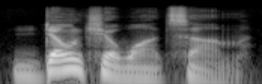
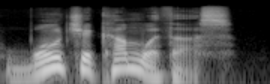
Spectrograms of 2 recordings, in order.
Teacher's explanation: The T and Y sounds blend together into a ch sound. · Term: assimilation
